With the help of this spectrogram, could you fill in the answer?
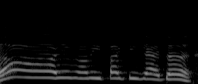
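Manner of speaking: very high, held mock whine; parting grumble. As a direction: trail insults in a high voice as if walking away. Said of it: "You know how you walk away and you still".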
